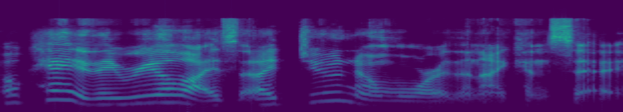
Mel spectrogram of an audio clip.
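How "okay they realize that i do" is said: ordinary delivery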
